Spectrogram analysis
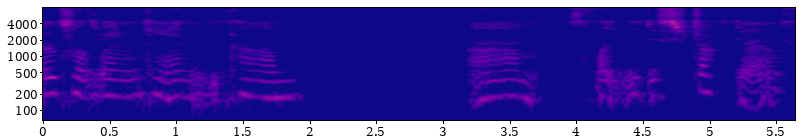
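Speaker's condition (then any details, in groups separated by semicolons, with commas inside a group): Cerebral palsy, triplegia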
